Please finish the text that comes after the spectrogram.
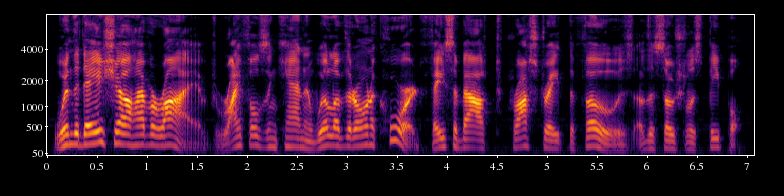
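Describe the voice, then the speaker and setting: A man's voice: medium pitch, lively intonation, moderate pace, sharp tone, no room sound, faint music behind. A man narrating an audiobook in a formal, emphatic, declamatory manner.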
